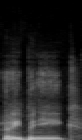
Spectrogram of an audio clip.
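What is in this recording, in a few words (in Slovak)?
"rybník", Slovak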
